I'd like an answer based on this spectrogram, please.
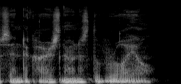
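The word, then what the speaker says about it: Roil: is known as the Royal. R-O-I-L, I think that's how you pronounce it. Like boil, just with R.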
